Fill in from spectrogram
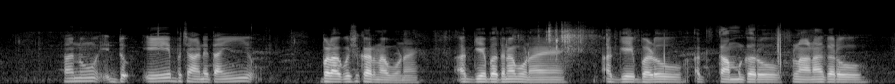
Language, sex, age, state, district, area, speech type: Dogri, male, 18-30, Jammu and Kashmir, Samba, urban, spontaneous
